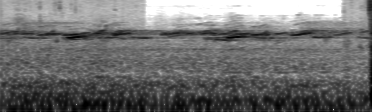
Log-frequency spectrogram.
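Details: In early spring, in rainy weather, a distant chorus of frogs, thought to be spring peepers (Pseudacris crucifer), comes from a swamp by a boardwalk in Ontario: high shrill peeps blurring into a steady trill over low rumble.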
